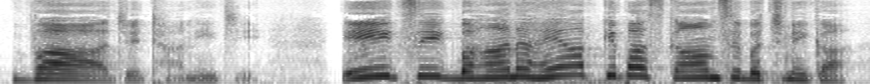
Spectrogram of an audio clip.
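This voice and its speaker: A woman's voice: sits high, big pitch swings, unhurried, no room sound, studio quality, exaggerated voice. A woman voicing a spoiled, scheming young daughter-in-law in a cartoon, sneering and whiny. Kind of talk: Hindi cartoon voice acting.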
